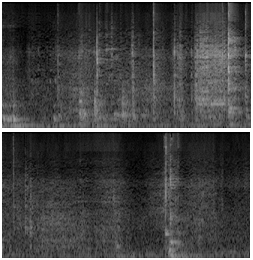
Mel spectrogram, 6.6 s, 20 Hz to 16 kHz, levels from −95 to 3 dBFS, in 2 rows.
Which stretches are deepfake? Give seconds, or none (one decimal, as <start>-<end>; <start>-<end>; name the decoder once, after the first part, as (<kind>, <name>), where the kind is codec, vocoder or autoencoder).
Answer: 4.3-4.9 (codec, SNAC)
